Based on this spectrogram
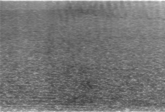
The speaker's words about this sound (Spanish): Las olas chocan contra su cuerpo que está junto al peñasco.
